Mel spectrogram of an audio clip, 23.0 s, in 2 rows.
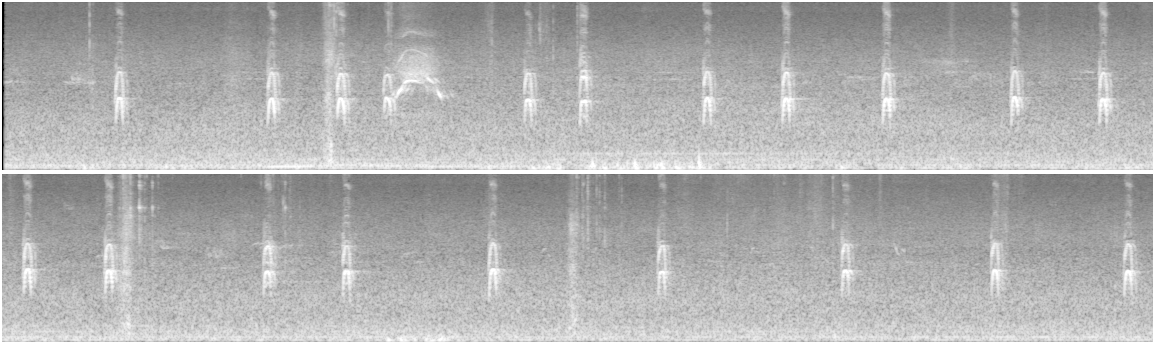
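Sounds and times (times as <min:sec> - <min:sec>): bird short calls: 0:02.6 - 0:04.6
slurred whistled bird note: 0:03.8 - 0:04.6.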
